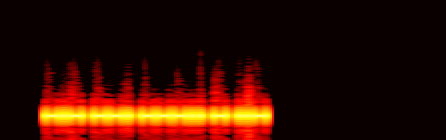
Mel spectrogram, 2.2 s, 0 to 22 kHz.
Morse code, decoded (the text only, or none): KG8TU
